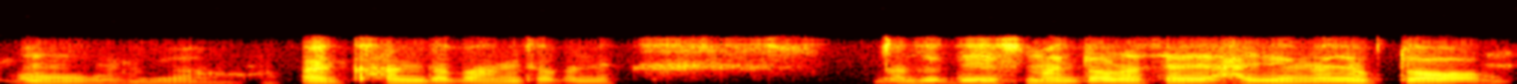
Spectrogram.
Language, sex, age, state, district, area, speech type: Manipuri, male, 30-45, Manipur, Churachandpur, rural, conversation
